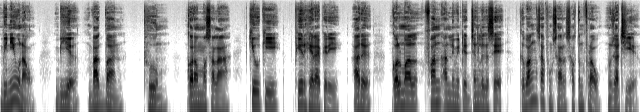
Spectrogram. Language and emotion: Bodo, neutral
